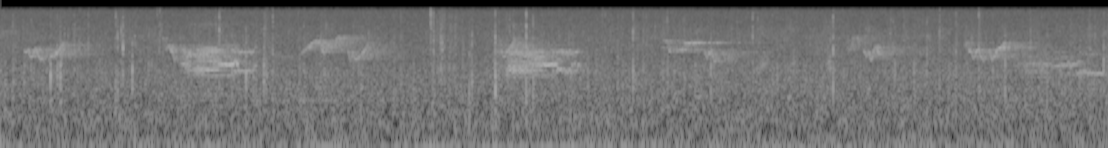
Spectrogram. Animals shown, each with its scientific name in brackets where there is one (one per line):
unknown mammal
Red-eyed Vireo (Vireo olivaceus)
